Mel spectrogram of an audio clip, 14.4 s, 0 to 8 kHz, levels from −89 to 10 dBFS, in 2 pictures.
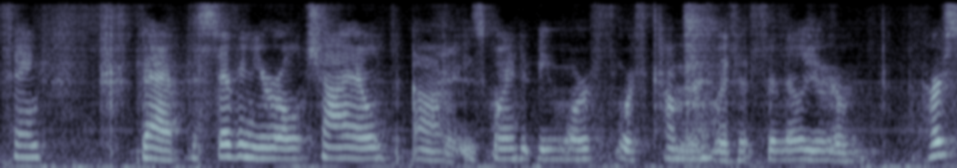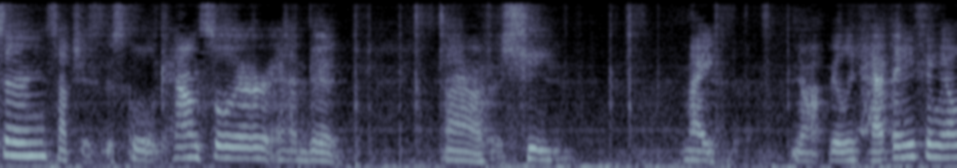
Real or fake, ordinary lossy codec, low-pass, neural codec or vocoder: fake; MP3, 48 kbps; 7.2 kHz; codec, 24 kHz, 1 kbps, SNAC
